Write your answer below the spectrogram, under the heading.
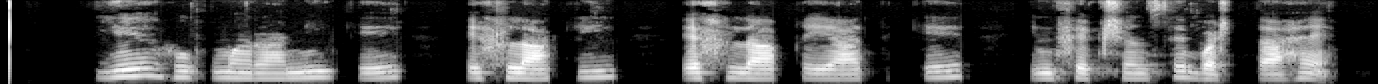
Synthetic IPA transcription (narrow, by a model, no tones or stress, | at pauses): jeɦʊkmaɾaːnike | ɪxlaːqi | ɪxlaːqijaːt̪ke | ɪnfʰɛːkʃənsebɐt͡ʃʰt̪aɦɛː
